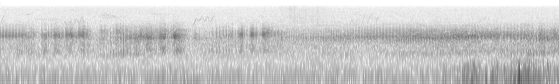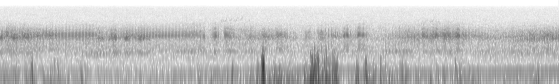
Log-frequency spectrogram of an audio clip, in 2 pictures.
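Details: A dense chorus of frogs at a pond in Heathcote, a steady mid-pitched trilling with rapid pulsed clicks running throughout.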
